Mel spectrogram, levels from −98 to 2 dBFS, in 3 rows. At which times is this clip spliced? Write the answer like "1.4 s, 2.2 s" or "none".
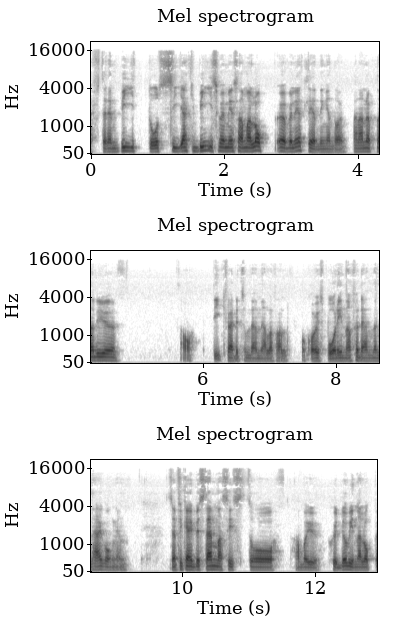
3.9 s, 7.3 s, 11.5 s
